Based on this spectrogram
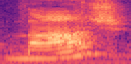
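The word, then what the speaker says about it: Maje: one this is a forever piece it's by Marge it's a French brand I'm not sure if I'm pronouncing it correctly but it's m a j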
